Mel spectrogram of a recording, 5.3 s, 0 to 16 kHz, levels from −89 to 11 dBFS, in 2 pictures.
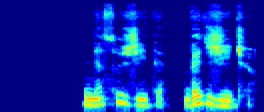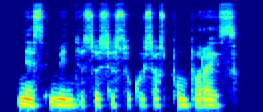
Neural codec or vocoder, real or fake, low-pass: none; real; 14.4 kHz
